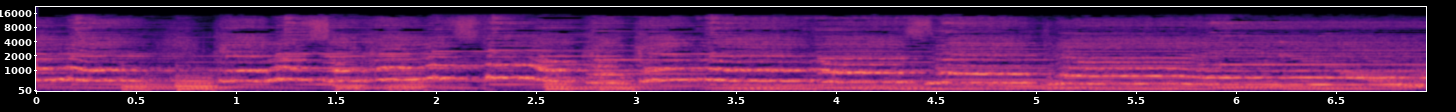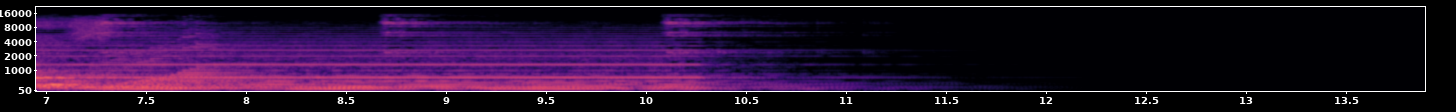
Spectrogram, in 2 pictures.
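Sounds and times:
lively Spanish Christmas carol: 0.0s - 10.9s.

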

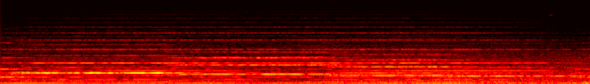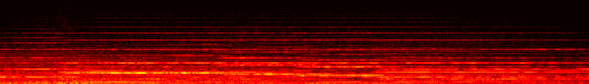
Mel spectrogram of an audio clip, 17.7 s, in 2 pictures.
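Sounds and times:
cavern ambience: 0.0s - 17.6s
dwarven fantasy music: 0.0s - 17.6s.

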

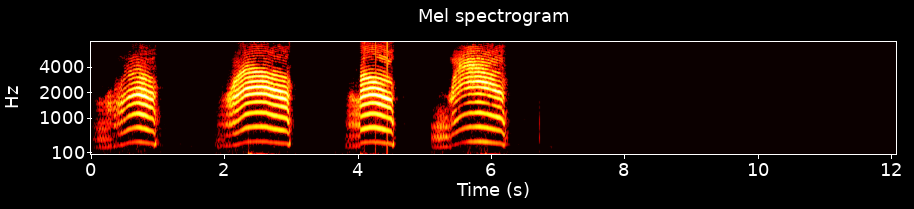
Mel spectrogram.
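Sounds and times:
cat: 0.0s - 1.1s, 1.9s - 3.1s, 3.8s - 6.3s.

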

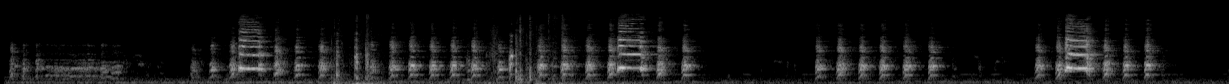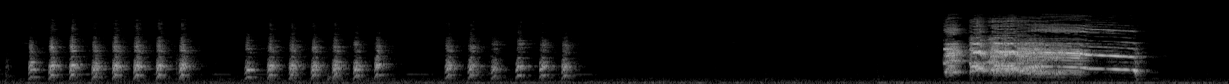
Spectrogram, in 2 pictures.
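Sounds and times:
chickens clucking: 0.1s - 18.2s
rooster crowing cock-a-doodle-doo: 21.7s - 23.9s.

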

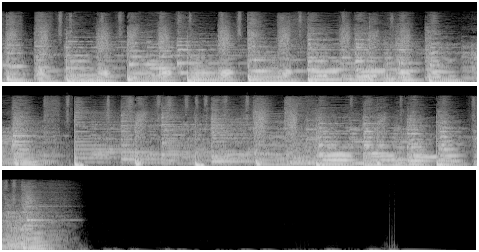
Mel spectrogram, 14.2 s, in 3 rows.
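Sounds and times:
theme song: 0.0s - 10.2s.

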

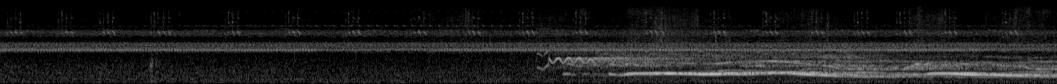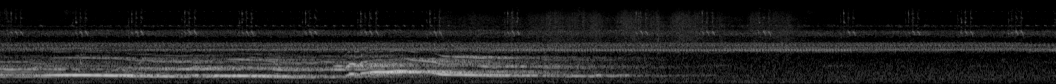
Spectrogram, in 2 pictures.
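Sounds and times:
wolf forest ambience: 4.1s - 20.2s.

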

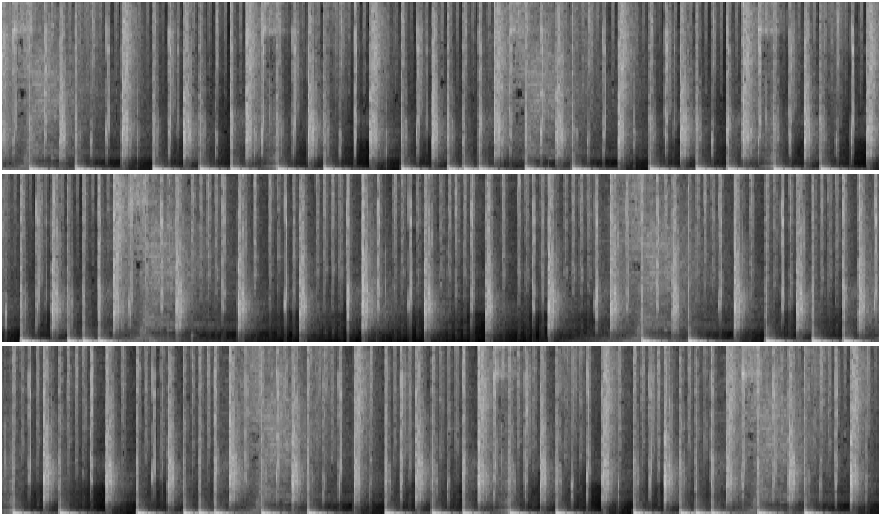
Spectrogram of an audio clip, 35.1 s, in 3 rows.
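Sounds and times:
upbeat drums and percussion background music: 0.0s - 35.0s.

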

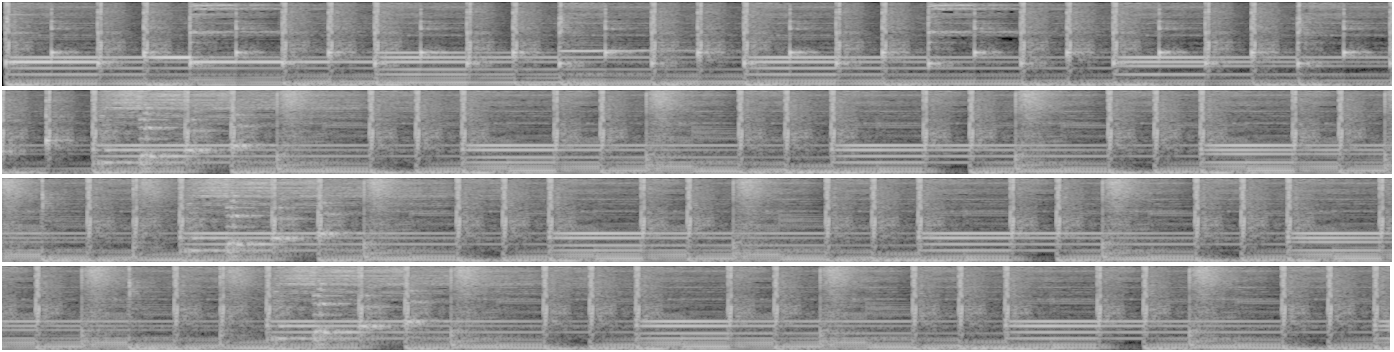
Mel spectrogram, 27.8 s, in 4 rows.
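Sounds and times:
rap music: 0.0s - 27.7s.

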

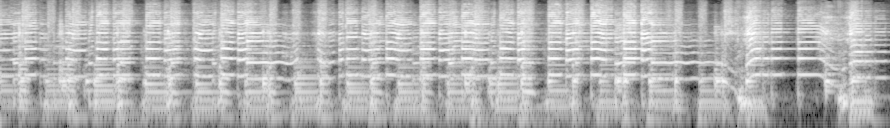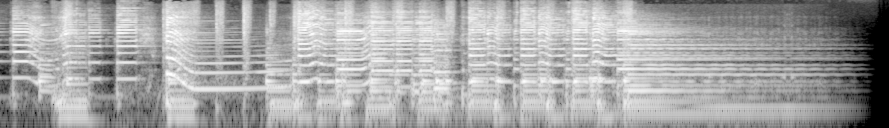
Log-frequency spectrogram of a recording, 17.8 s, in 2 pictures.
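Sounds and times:
ukulele melody: 0.0s - 17.4s.

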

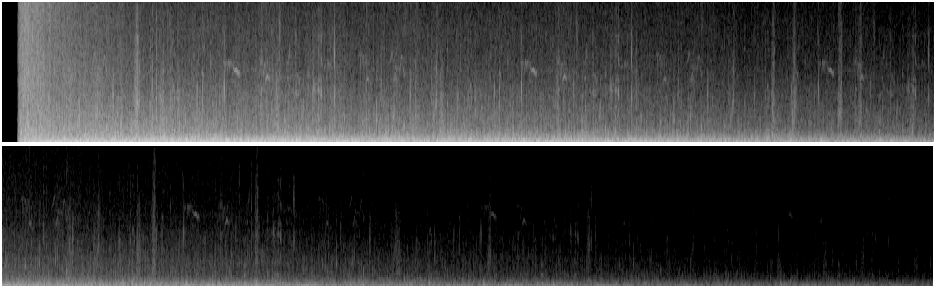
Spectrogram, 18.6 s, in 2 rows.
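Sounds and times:
landslide: 0.2s - 11.9s.

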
